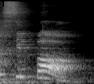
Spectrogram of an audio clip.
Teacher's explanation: Eu tenho si e o pó. Minha sílaba mais forte é o pó. Esse pó, ele é uma oxítona terminada em O.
